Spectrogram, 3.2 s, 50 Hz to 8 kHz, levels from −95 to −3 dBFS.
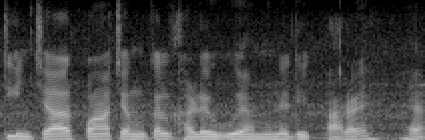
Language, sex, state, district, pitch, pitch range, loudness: Hindi, male, Bihar, Sitamarhi, 140 Hz, 135-145 Hz, -29 LUFS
